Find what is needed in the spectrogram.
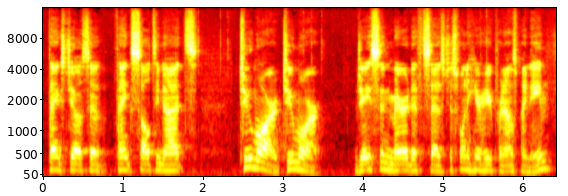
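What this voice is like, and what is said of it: Voice sounds off, sick. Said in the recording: “why does your voice sound off? I'm sick.”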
